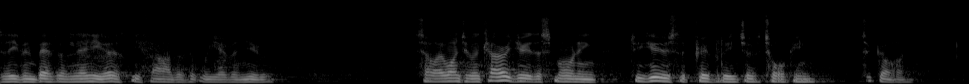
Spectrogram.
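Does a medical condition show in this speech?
Yes: Parkinson's disease; varying.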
